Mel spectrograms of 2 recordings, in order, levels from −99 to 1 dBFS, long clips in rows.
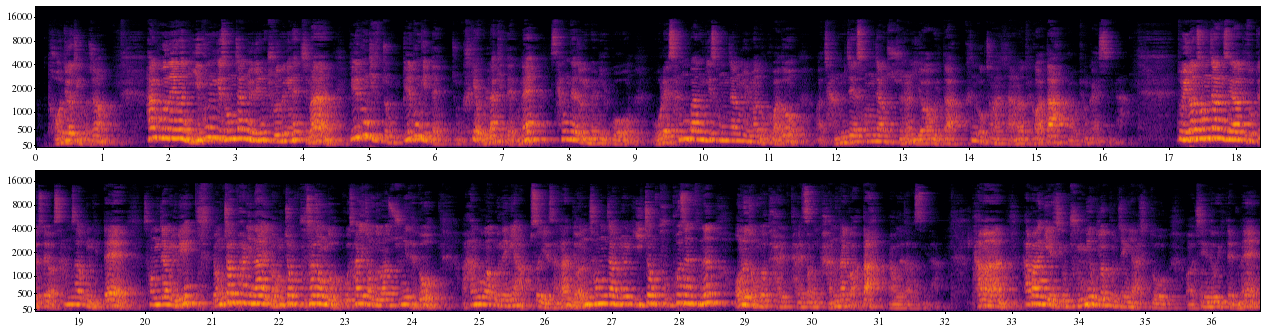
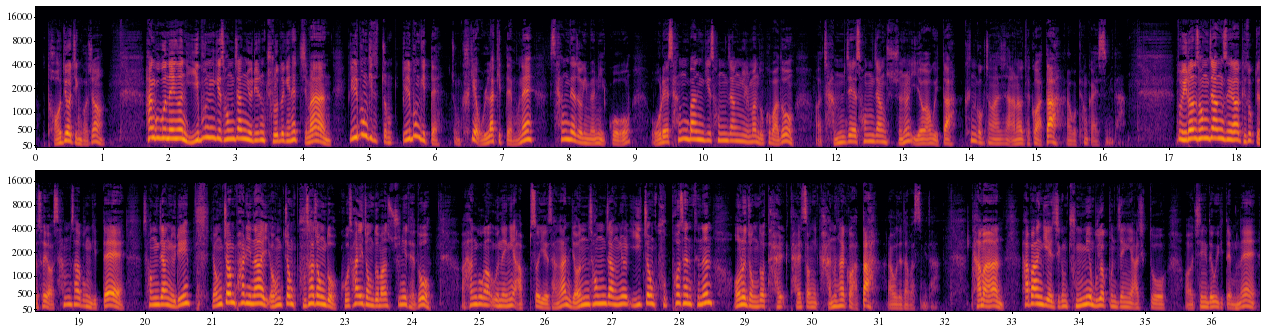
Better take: second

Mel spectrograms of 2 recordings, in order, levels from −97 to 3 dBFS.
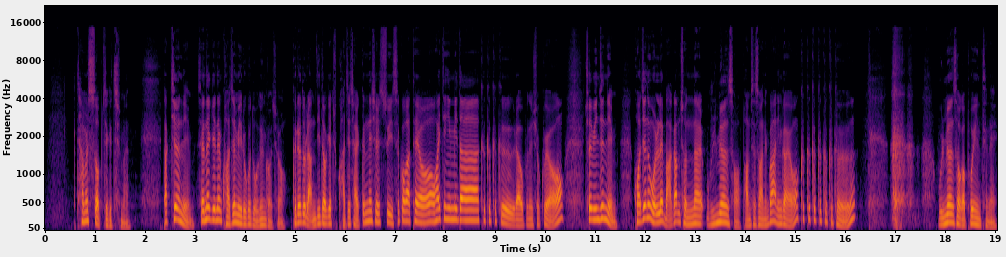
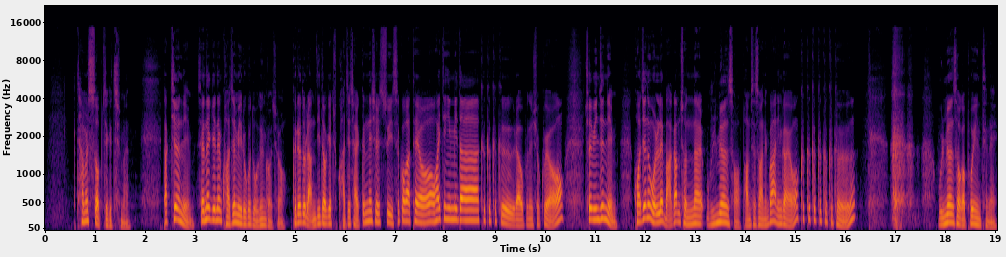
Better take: neither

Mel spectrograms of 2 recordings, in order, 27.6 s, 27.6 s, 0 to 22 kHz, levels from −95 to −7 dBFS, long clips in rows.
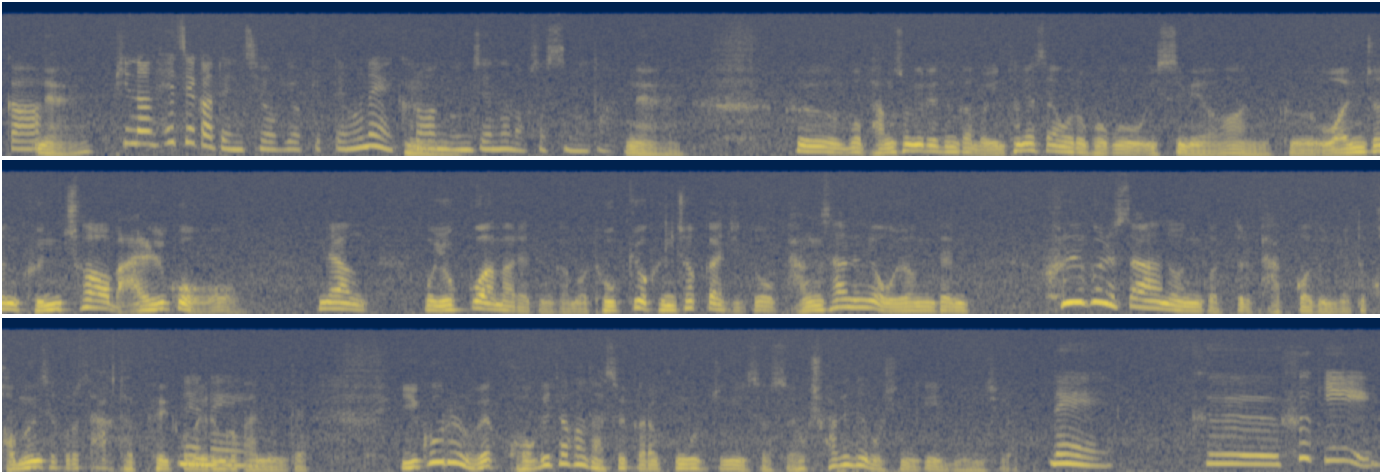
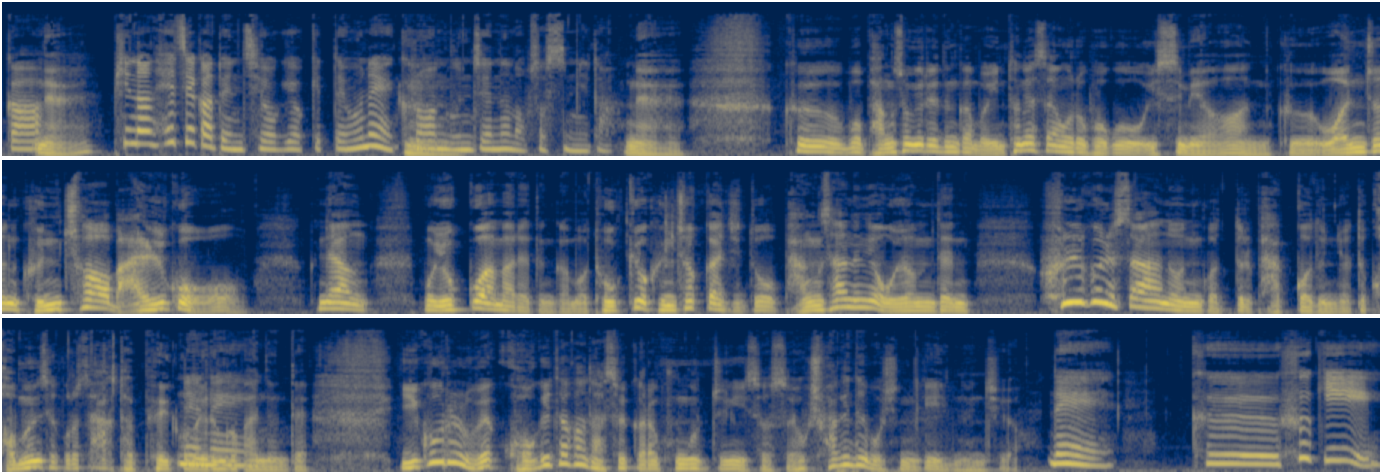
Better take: second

